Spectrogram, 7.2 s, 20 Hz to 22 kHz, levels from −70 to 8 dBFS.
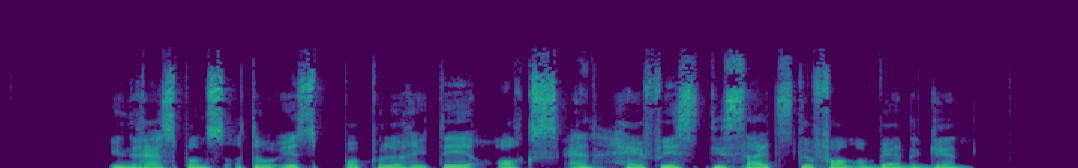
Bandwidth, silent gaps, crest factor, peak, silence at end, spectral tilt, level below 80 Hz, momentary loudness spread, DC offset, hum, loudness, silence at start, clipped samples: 15.5 kHz; none; 16 dB; -2 dBFS; 0.7 s; -5 dB/octave; -52 dBFS; 4 LU; under 0.1%; none; -18 LUFS; 0.75 s; under 0.1%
